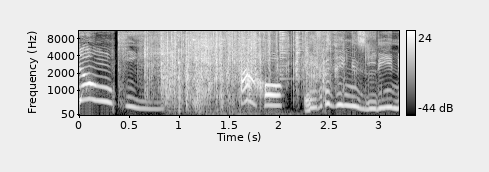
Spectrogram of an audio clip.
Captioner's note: house creaking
